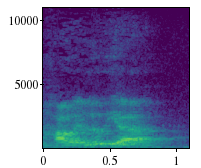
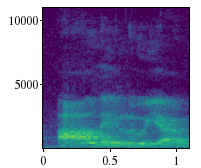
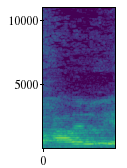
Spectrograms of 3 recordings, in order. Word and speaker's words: hallelujah: Spanish word it's Hebrew even if there's a Spanish way to pronounce um hallelujah allelujah with an a it's still hallelujah it's from Hebrew Hallelujah for the shorten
